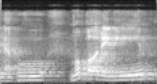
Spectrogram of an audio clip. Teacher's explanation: قاف ساکن پہ قلقلہ ہے، را باریک ہے، نون کی زیر کو یا سے ملانا ہے، یا مدہ ہے، جب اس پر وقف کرتے ہیں تو لہو مقرنین، یہ نون لمبا ہو جاتا ہے۔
